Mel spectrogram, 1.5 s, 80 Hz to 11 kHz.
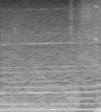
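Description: Porsche 935 race car in a racing video game, its brutal twin-turbo GT2 RS engine droning steadily with a whining differential, loud and close throughout, with a brief swell near the end.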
